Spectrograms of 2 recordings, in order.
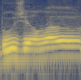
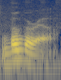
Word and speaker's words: Bouguereau: with names I finally learned how to say Bouguereau though instead of bougie low like a French person it's Bouguereau a French girl told me that so I like this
